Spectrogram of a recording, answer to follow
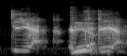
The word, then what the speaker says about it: Dieppe: And now you reside in, is it Dieppe? Is that how you say it? Dieppe.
